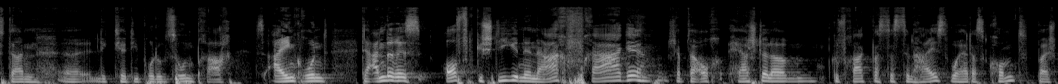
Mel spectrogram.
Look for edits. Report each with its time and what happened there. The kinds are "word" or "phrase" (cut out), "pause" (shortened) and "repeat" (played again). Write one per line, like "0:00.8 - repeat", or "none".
0:03.6 - pause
